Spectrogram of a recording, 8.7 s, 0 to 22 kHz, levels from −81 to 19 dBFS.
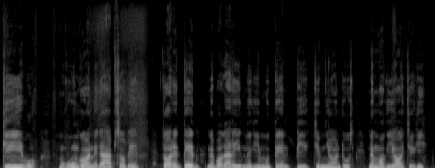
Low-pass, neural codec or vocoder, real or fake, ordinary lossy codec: none; none; real; none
